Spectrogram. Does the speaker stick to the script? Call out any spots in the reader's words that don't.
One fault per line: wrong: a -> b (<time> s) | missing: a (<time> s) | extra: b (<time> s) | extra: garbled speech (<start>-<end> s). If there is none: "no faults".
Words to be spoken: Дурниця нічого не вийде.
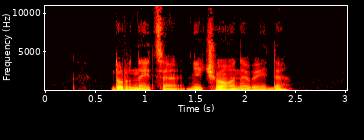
no faults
